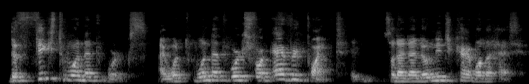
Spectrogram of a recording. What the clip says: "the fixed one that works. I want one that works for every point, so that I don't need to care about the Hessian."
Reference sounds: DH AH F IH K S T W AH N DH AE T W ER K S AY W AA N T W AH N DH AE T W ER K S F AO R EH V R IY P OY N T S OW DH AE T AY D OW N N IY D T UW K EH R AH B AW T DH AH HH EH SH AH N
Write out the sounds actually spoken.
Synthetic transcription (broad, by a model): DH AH F IH K S T W AH N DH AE T W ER K S AY W AA N T W AH N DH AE T W ER K S F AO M EH V R IY P OY N T S OW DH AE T AY D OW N N IY D T UW K EH R AH B AW T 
